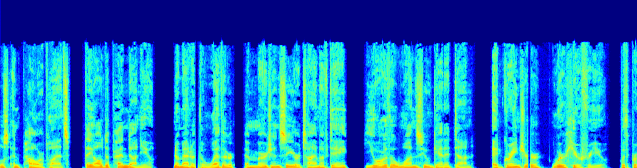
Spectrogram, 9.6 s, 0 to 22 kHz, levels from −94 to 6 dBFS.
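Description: At 2.93 s, just before "the weather emergency or", and at 7.91 s, the speech drops out for 39.5 ms and 48.6 ms. These are gaps at a join of encoded pieces, where untrimmed encoder delay and end padding were left in. Each appears as a flat, silent stretch in the waveform and a blank vertical strip in the spectrogram, with smeared edges.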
